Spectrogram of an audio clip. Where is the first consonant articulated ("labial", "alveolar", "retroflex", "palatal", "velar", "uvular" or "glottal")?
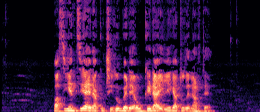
labial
